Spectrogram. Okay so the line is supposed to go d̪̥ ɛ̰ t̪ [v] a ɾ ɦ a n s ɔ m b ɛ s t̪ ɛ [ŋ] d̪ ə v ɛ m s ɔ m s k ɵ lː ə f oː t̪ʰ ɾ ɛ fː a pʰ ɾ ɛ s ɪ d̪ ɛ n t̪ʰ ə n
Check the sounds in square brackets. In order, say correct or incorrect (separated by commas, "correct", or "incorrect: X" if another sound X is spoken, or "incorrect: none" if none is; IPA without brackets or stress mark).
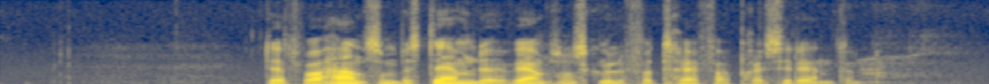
correct, incorrect: m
